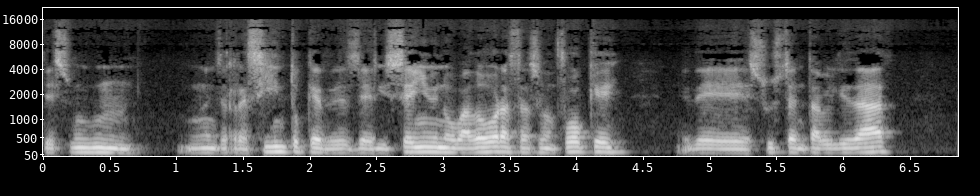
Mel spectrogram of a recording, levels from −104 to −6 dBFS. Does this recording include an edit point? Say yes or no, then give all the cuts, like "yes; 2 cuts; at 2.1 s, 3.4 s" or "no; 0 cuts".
yes; 1 cut; at 2.5 s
